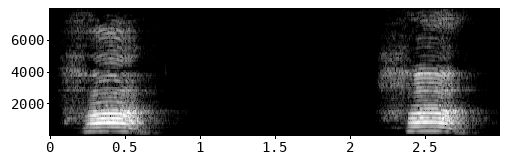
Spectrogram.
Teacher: ہاں اقصی حلق سے ادا کیا جاتا ہے. اقصی حلق سینے کی طرف والا حصہ ہوتا ہے حلق کا.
